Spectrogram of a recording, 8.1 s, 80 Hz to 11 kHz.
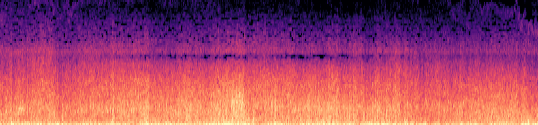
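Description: Wind rushing over an action camera's microphone on a moving motorcycle, a steady rough noise, with the Kawasaki Ninja 250SE running underneath at cruising speed.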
